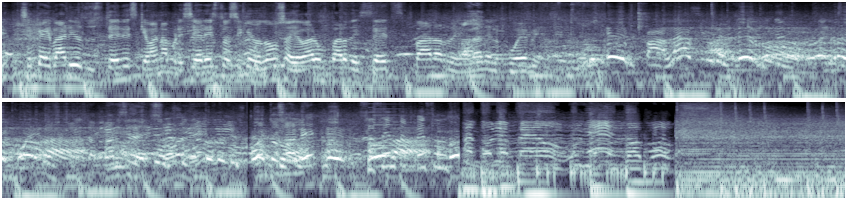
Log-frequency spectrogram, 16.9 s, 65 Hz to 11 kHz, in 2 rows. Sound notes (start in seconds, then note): 6.1 screamers speaking in Spanish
